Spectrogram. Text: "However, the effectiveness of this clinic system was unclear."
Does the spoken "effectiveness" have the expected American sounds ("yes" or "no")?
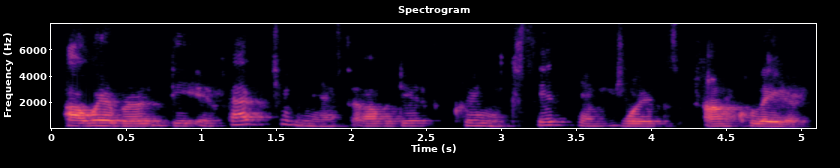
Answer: yes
